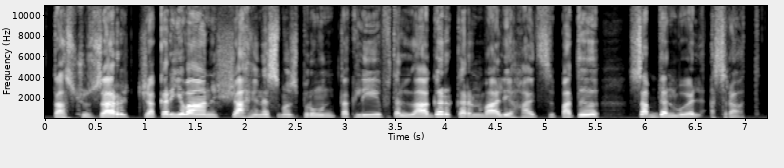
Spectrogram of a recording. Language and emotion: Kashmiri, neutral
